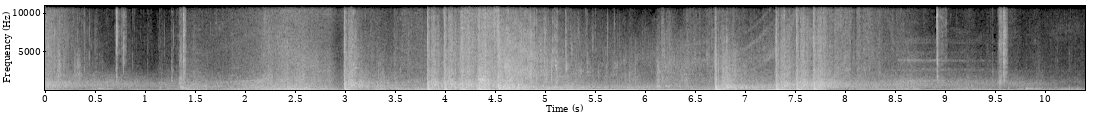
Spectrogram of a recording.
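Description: A pistol is reloaded with metallic clicks.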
